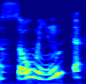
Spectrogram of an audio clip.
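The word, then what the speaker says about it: Samhain: um festival Celta chamado sowing que ele se escreve S A M H A N com eles também mas se fala sou o hino e outra coisa que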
